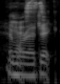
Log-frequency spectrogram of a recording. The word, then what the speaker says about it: hemorrhagic: Hemorrhagic, yes.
